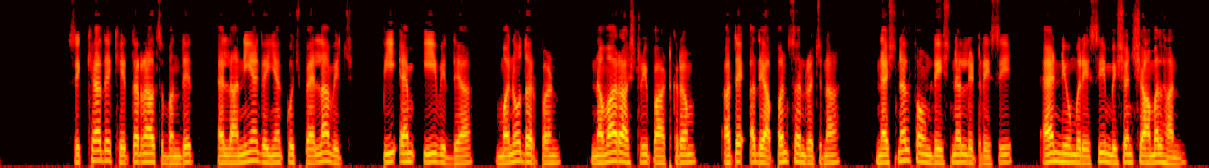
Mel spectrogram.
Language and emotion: Punjabi, neutral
